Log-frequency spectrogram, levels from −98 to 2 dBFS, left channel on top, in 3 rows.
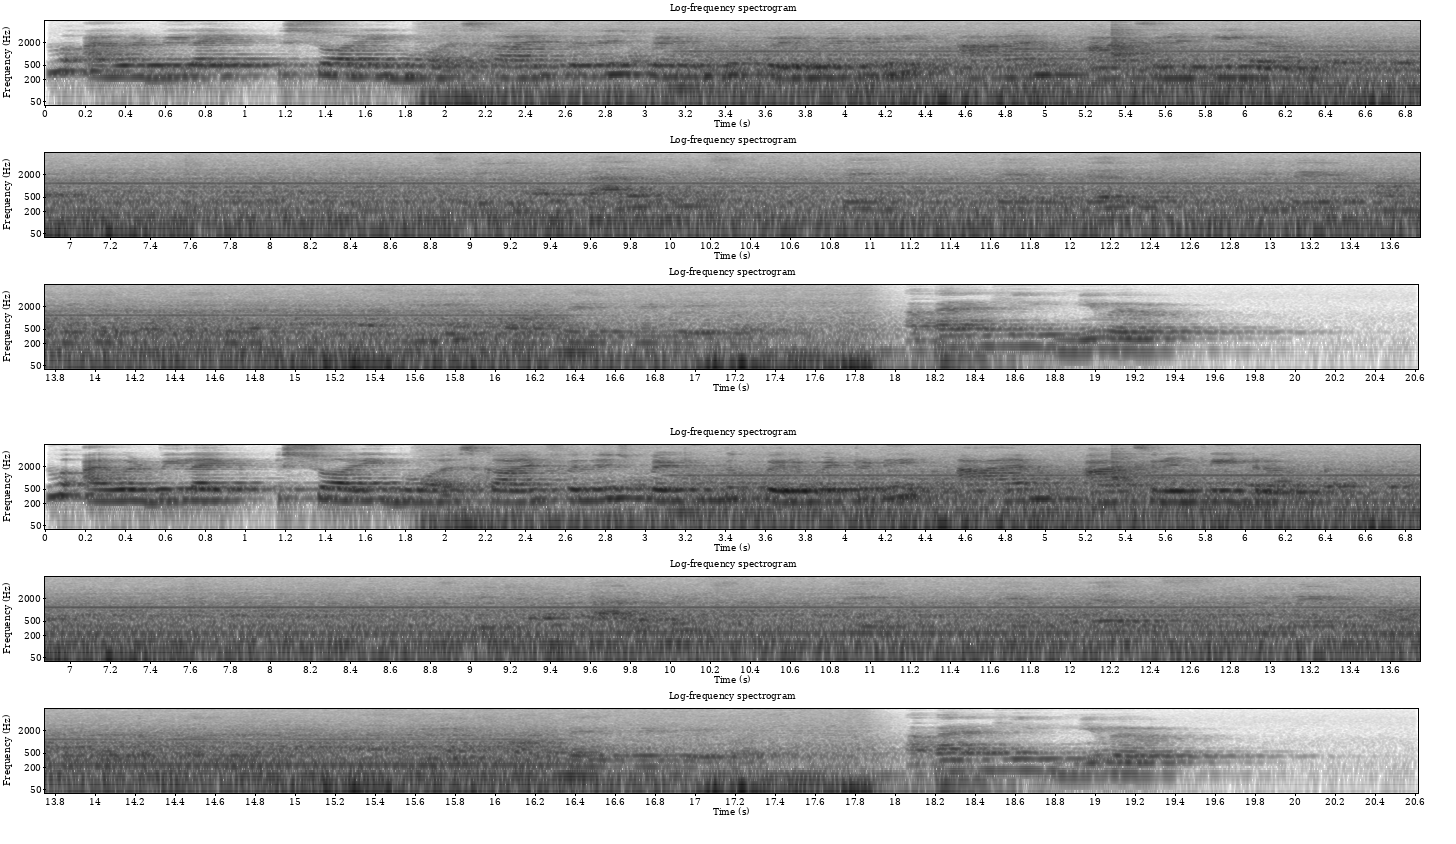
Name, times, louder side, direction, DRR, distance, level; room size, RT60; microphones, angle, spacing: voice 1, 0.0-6.4, right 4 dB, 75° right, 4 dB, 0.3 m, -24 dB
sound 1, 1.8-17.9, equal, 40° right, 0.8 m, -32 dB
sound 2, 3.1-16.3, right 2 dB, 5° right, 0.4 m, -30 dB
voice 2, 8.8-10.4 10.7-11.1 11.5-14.9 15.3-17.4 18.0-19.3, left 1 dB, 60° left, -10 dB, 0.7 m, -33 dB
2.6 x 2.2 x 2.2 m, 1.2 s
head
